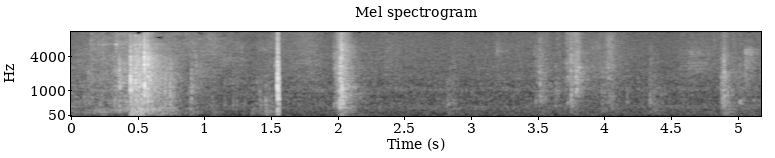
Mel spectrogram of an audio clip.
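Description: A rolling suitcase being handled on a hardwood floor: a scuffing rustle as it is laid down and opened, two sharp knocks about a second and a half and two seconds in, then faint rustling of clothes being packed into it.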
